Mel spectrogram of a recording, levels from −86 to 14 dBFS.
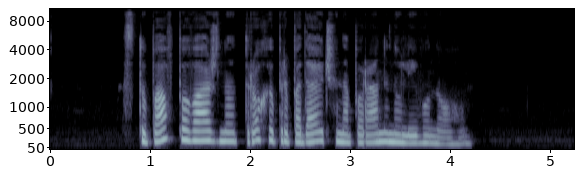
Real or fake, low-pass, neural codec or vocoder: real; 9.9 kHz; none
